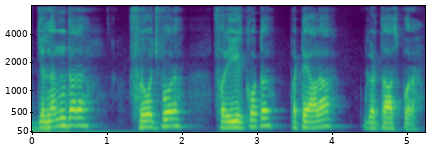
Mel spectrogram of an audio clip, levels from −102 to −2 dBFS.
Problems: none marked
